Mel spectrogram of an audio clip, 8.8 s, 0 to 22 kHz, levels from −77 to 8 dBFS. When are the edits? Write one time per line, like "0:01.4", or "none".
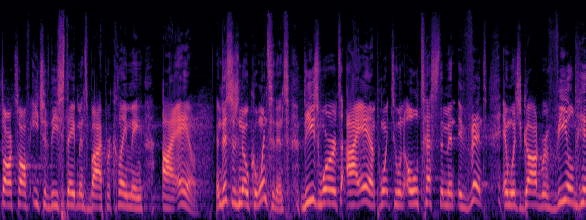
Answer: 0:03.2
0:05.6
